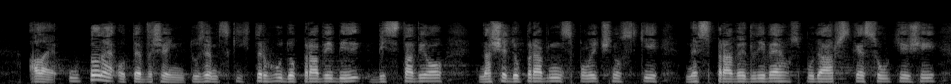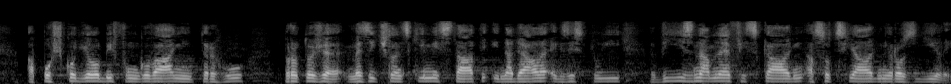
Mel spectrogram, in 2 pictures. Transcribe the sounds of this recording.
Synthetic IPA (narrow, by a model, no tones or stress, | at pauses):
ʔalɛʔuːpl̩nɛːʔo̞t̪ɛvr̝ɛɲiːt̪uzɛmskiːxt̪r̩ɦuːdo̞pɾavɪbɪvɪst̪avɪlo̞naʃɛdo̞pɾavɲiːspo̞lɛt͡ʃno̞scɪnɛspɾavɛdlɪvɛːɦo̞spo̞daːr̥skɛːso̞wcɛʒɪ | ʔapo̞ʃko̞ɟɪlo̞bɪfuŋɡo̞vaːɲiːt̪r̩ɦu | pɾo̞t̪o̞ʒɛmɛzɪt͡ʃlɛnskiːmɪst̪aːt̪ɪʔɪnadaːlɛʔɛɡzɪst̪ujiːviːznamnɛːfɪskaːlɲiːʔaso̞t͡sɪaːlɲiːɾo̞zɟiːlɪ̰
